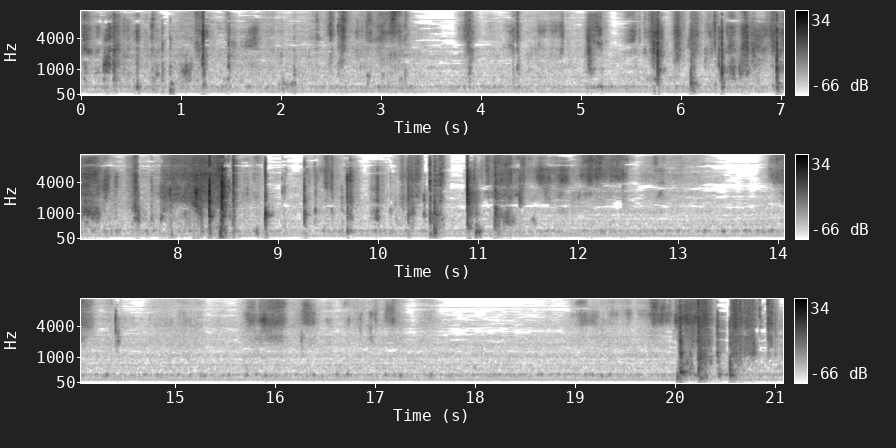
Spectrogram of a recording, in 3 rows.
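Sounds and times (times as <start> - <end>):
cardboard and paper rustling: 19.8 - 21.0.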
